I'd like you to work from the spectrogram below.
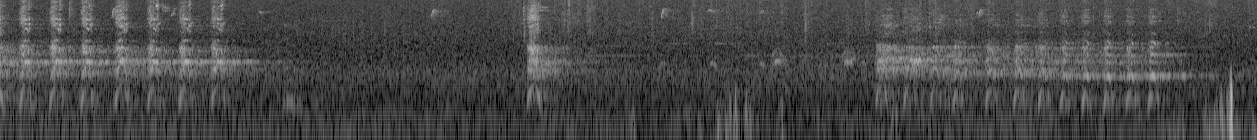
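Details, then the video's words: A dog's nuisance barking comes in two quick runs of sharp, repeated barks at the start and near the end, with a quieter stretch of low rumble and a few knocks between. "Nuisance barking again."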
